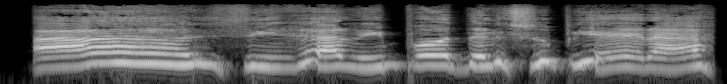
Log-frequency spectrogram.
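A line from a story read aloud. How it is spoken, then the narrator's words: Tearful moan. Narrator (Spanish): gimió Dobby mientras le caían más lágrimas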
